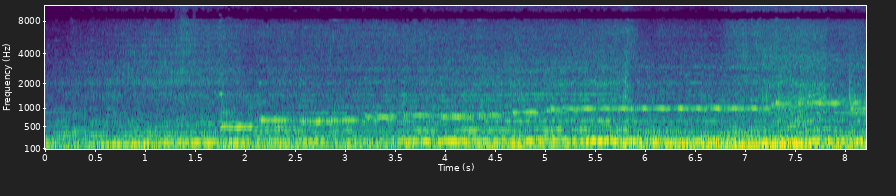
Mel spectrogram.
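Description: Music mixed with the engines of figure-8 race cars running, one rising in pitch as it revs up near the end.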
